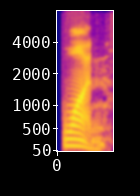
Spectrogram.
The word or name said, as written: won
